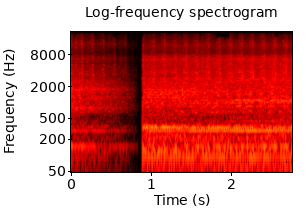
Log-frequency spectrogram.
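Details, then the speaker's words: Ford Capri XR2 (turbo), warming idle: even idle with light, quick ticking on top, a little loud up top. "Go from there, but so far, other than that little loud valve noise ticking, other than that, I'm not really too concerned about it."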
